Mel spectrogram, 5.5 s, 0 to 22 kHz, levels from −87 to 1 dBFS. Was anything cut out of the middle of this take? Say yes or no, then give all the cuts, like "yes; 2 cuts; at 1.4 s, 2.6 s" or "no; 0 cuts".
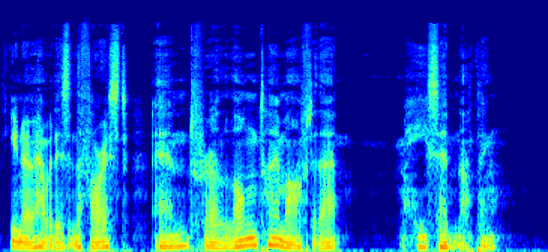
yes; 1 cut; at 1.5 s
